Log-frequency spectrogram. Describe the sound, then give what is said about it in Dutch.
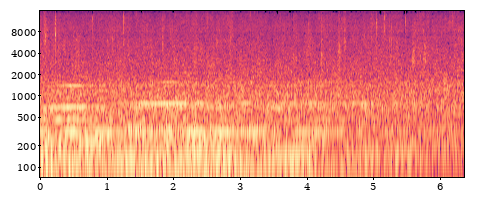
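Steady rain patters on a roof and windows, a dense continuous hiss with scattered sharper drops tapping softly against the window glass, at an even, moderate level with no voices. “En terwijl je daar zo zit, luister je naar het geluid van de regen dat op het dak en de ramen valt.”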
